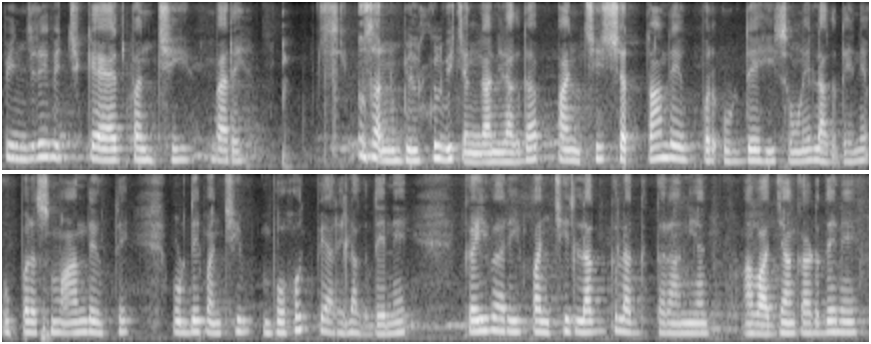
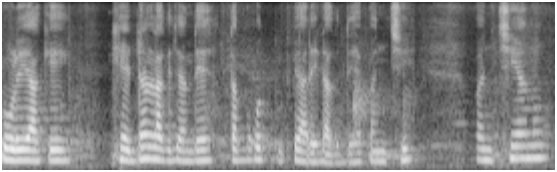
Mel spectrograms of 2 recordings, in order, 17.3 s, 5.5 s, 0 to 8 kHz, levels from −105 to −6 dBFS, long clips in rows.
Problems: constant background noise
